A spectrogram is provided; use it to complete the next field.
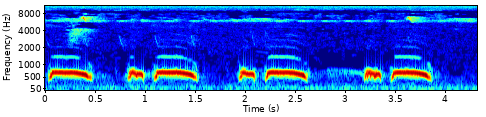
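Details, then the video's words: Wild pigeon repeating a short tremulous coo followed by a longer smooth one, three pairs in just over four seconds, with faint high chirps of other birds. "ប៉ះហើយលលកព្រៃបណ្ឌិត ធ្នាក់ធ្វើដាច់ខ្យល់"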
